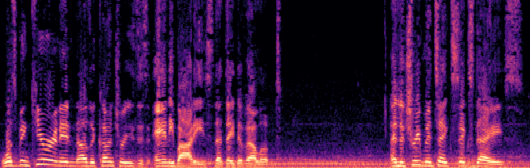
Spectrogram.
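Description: A woman speaks with ordinary pitch variation. The sound is dry with no echo, and there is noticeable background noise. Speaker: livestreamer. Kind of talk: casual vlog chat. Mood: annoyed, opinionated. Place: bus. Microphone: earbuds.

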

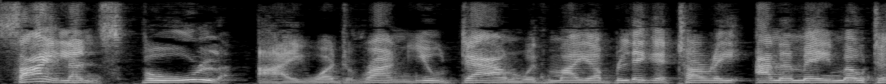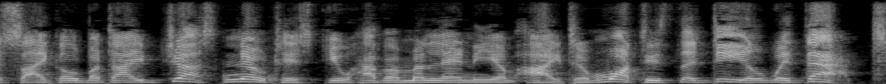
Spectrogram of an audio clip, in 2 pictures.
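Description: A man with a high pitch, ordinary pitch variation, a moderate pace and hardly any pauses. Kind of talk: comic parody voice acting. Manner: hammy, villainous, then petulant.

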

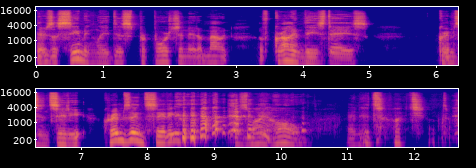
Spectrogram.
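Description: A man puts on a character voice at a medium pitch. He speaks at a very slow pace with long, frequent pauses. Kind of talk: mock dramatic reading. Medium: game stream. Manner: deliberately monotone, deadpan.

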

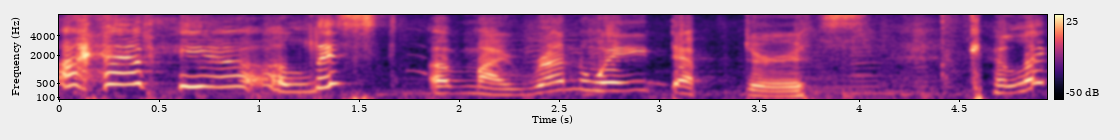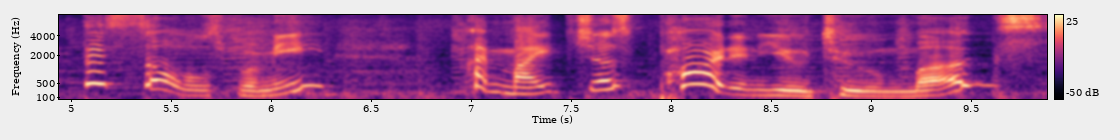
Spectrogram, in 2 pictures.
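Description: A put-on character voice at a very slow pace over clear background music. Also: woman. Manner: snickering, sinister.

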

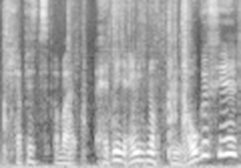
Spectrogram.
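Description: At a fairly quick pace, a man speaks with very wide pitch swings.

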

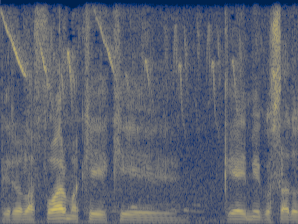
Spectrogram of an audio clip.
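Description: A dark, mellow voice speaks at a fairly slow pace with fairly even intonation, sounding dry with no echo over light background noise. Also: man. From Brazil. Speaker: footballer. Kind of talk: interview. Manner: halting. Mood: calm, somewhat sad. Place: open country. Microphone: handheld.

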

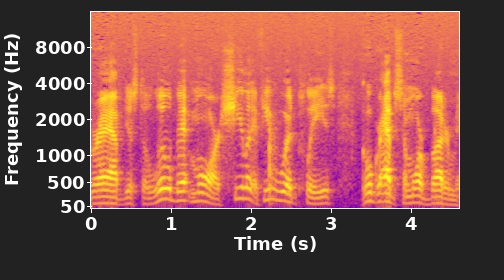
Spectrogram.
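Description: Using very wide pitch swings, a man with an American accent talks at a fairly slow pace. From US South. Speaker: cooking show host. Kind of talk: tutorial. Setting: home kitchen. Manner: folksy. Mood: cheerful, folksy. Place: kitchen.

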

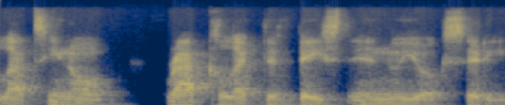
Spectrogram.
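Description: Against a quiet background with audible room echo, a man speaks somewhat breathily at a moderate pace. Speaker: postdoctoral researcher; speaker. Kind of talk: tribute speech. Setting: video call. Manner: warm, casual. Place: home room. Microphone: video call.

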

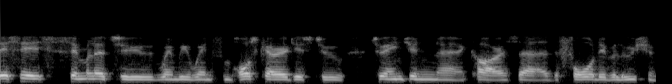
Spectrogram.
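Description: A man speaks at a moderate pace with fairly even intonation. He has a normal speaking voice. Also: medium pitch for a man. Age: 50s. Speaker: chief economist. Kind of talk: presentation with Q&A. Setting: webinar.

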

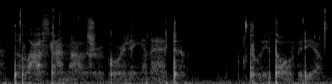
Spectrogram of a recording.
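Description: A woman is speaking. She is whispering. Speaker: ASMR creator. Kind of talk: ASMR video. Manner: whispered. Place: home room. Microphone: phone near.

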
